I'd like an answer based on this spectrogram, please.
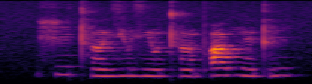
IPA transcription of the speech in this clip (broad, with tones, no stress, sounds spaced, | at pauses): x i˦˥ tʰ œ̃˨ zʲ u˨ zʲ õ˨ tʰ œ̃˨ pʼ ɑ˦˥ u̯ ŋ ẽ˨ tʼ i˦˥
